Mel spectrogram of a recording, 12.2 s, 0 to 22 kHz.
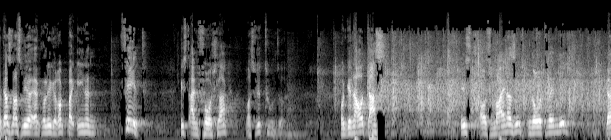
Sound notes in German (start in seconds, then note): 6.4 Beifall CDU und BÜNDNIS 90/DIE GRÜNEN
